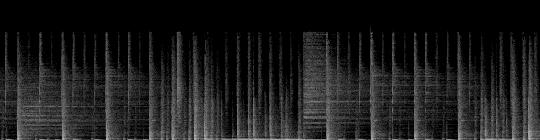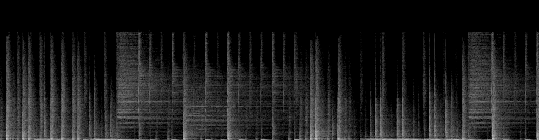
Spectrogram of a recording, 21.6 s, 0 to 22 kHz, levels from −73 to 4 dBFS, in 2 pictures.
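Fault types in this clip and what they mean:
There are no fault types in this music clip.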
